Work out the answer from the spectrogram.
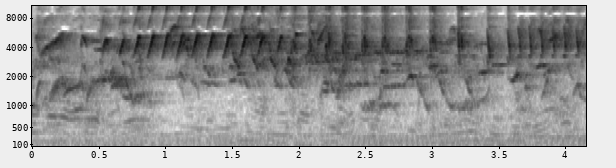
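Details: White-rumped shama at a singing contest, delivering 'isian' fill-in phrases: a fast run of bright, high repeated notes, then varied whistled trills and slurs, over a dense chorus of other songbirds and a low crowd rumble.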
